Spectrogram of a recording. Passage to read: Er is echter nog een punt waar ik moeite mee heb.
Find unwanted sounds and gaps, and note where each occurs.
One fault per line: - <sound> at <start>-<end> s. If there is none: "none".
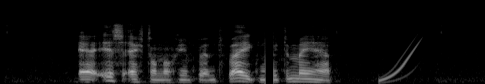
- dropout at 2.6-2.7 s
- chirp at 3.8-4.3 s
